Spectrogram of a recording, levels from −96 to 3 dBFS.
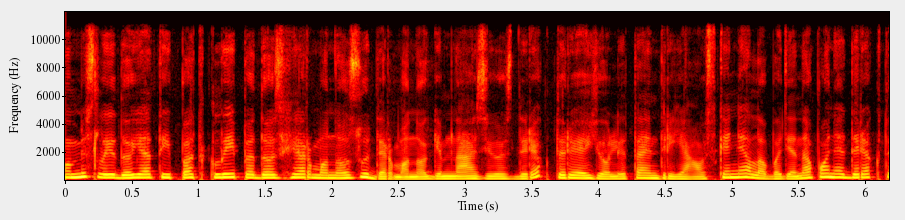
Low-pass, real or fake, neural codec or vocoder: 10.8 kHz; real; none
